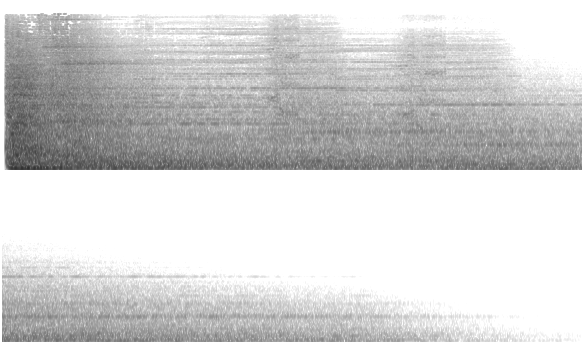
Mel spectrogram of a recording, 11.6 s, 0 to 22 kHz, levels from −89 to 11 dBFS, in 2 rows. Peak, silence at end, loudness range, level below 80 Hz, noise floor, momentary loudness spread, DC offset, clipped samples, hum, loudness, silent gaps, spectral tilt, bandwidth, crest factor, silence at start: -2 dBFS; 2.4 s; 23 LU; -28 dBFS; -81 dBFS; 25 LU; under 0.1%; under 0.1%; none; -23 LUFS; none; -5 dB/octave; 16 kHz; 22 dB; 0 s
